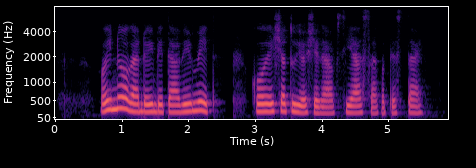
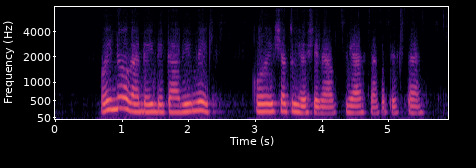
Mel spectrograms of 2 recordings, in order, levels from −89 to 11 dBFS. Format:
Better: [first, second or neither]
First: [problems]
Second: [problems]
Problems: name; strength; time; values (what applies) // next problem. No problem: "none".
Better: first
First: none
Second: noise reduction (neural separator model SepFormer DNS4)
